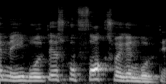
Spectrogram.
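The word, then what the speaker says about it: Volkswagen: कि वी बॉक्स में जो नहीं बोलते इसको फॉक्सवैगन बोलते हैं तो इस तरीके से यह जो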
